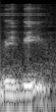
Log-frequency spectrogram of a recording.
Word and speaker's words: Beebe: My name is Beebe. It's spelled B-E-E-B-E.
